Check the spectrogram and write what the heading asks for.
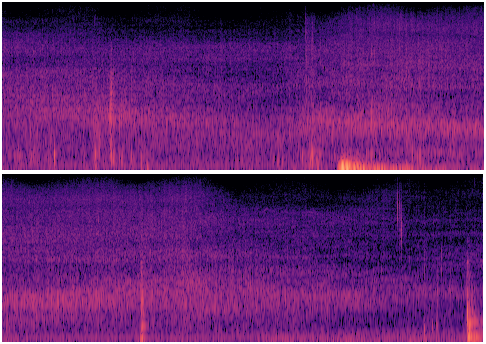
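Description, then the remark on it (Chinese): Soft, continuous fizzing hiss of Coca-Cola bubbling in a cup, with a thud of the glass around the middle and a few faint clicks and taps scattered throughout. “听听看这个气泡声音。”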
